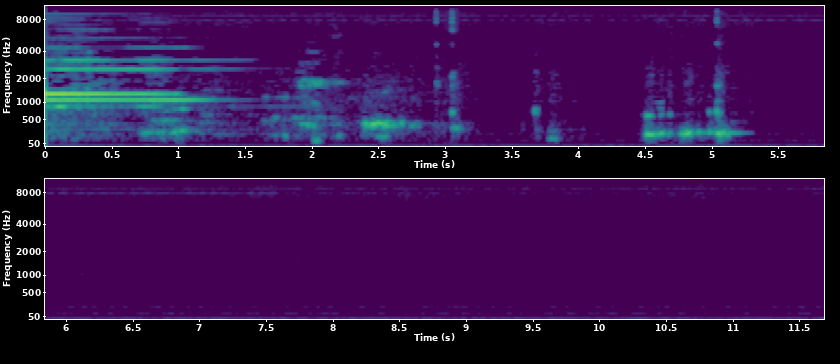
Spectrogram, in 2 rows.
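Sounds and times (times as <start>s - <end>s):
electric voting bell ringing in the Latvian parliament chamber: 0.0s - 1.4s.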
